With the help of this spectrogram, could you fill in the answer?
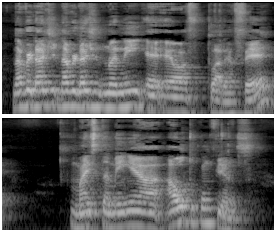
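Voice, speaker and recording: Audible room echo surrounds a man's fairly high-pitched voice. He speaks at a fairly slow pace with ordinary pitch variation. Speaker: podcast host. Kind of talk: casual chat. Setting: live stream.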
